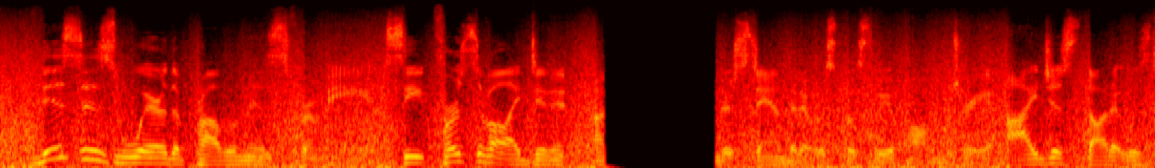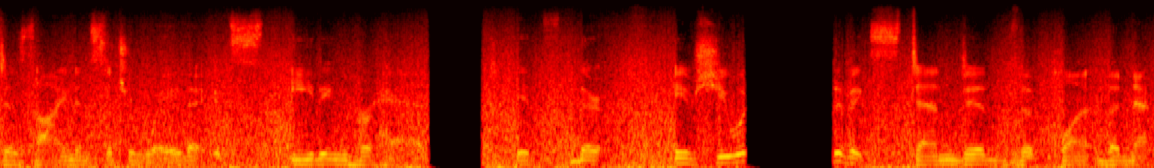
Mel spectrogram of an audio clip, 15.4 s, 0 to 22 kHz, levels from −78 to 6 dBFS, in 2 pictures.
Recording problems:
squashed, flat; heavily
wind noise on the microphone; heavy; 3 dB below the speech
audio cutting out; at 4 s for 0.5 s, at 11 s and at 13 s for 0.5 s

